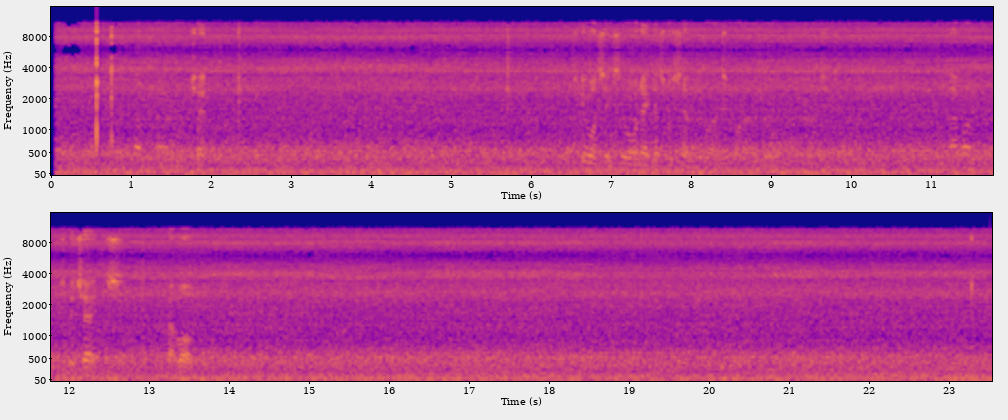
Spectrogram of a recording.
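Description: A jet airliner's engines and airflow roar steadily inside the cockpit.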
